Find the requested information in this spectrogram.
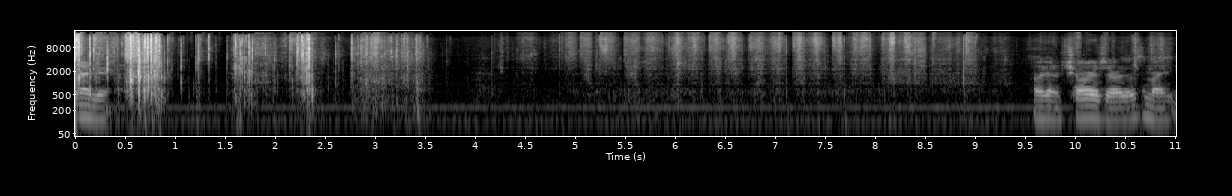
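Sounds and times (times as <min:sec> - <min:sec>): foil wrapper crinkling and tearing: 0:00.0 - 0:03.7.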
